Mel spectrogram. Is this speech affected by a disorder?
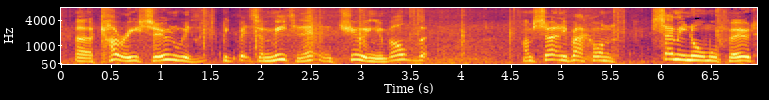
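No.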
